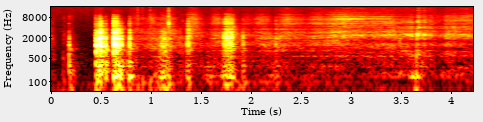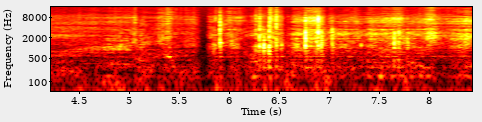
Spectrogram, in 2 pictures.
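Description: Long fingernails scratch and scrape the taut metallized film of a round, Frozen-themed mylar foil balloon, about 40 cm across, hollow and inflated, held in one hand. Loud, bright crinkly scratches come early, then a quieter, steady rasping drag, and sharper scrapes return toward the end.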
